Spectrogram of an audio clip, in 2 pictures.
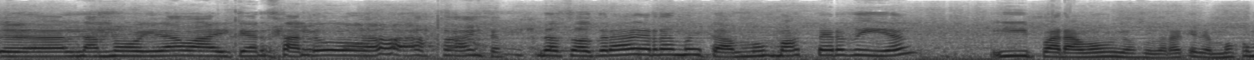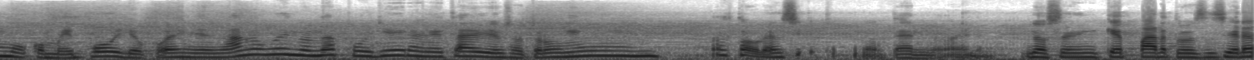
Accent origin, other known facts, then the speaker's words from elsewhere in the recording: Valencia, Carabobo, Venezuela; lo que pasa es que no somos aquí, mira, somos de Valencia, man.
